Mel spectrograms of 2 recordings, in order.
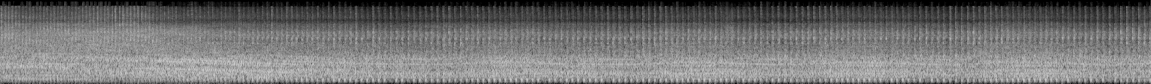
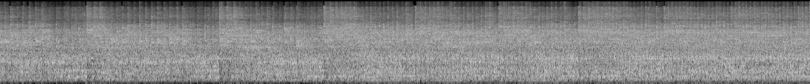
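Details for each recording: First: Troy Bilt Bronco riding mower, Kohler Courage single-carburetor engine, after deck, spindle and drive belt work: steady, fairly even buzzy idle with no hunting or surging; normal idle. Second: Troy Bilt Bronco riding mower, Kohler Courage single-carburetor engine, after reworking bent choke butterfly that wouldn't close: busy, uneven, wavering engine note never settling; better but still not great, choke spring appears broken and not returning; rough running from faulty choke.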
